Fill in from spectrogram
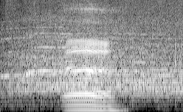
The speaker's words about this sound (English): I don't know who created Pokemon Go. And the crowd goes wild.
